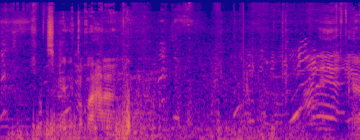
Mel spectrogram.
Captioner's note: wind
